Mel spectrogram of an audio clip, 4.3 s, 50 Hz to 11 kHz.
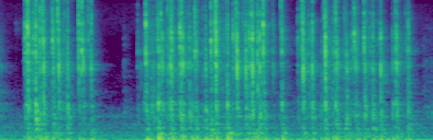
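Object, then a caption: Mechanical keyboard with round plastic keycaps. Fingertips type on a 7Keys retro typewriter-style mechanical keyboard with round black plastic keycaps on a wood-trimmed frame. Bright, sharp clicks with quick decay come in rapid bursts, with a brief pause near the one-second mark before the typing picks up again. A low hum sits underneath throughout.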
